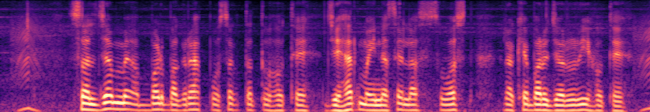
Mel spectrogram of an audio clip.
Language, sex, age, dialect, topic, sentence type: Chhattisgarhi, male, 18-24, Northern/Bhandar, agriculture, statement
